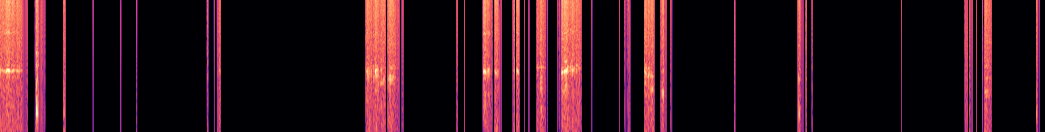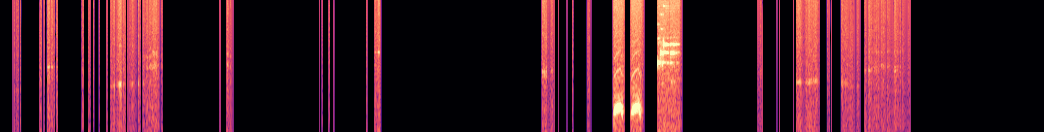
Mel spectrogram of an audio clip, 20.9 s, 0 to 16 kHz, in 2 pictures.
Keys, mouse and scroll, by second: 0.3 shift+middle click, 1.1 click, 1.6 click, 3.0-4.4 drag, 4.6 click, 5.6-6.9 drag, 7.6 shift+middle click, 8.0-9.3 drag, 10.0 shift+middle click, 10.4-11.6 drag, 12.0 click, 12.7 click, 14.1 click, 14.3-14.7 scroll down 6, 14.7 click, 14.9-15.3 scroll down 1, 15.3-16.8 drag, 17.8 click, 18.9-20.0 drag, 20.3-20.8 drag.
